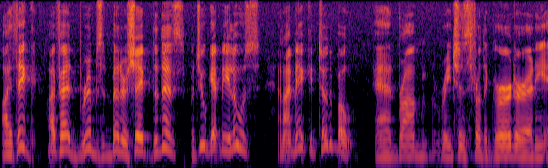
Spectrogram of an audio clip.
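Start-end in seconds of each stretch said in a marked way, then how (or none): 0.0-5.3 high, strained injured crewman; pitched-up voice, bargaining through the hurt; Arnie. Acted. Trapped man asking to be freed, high and strained.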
